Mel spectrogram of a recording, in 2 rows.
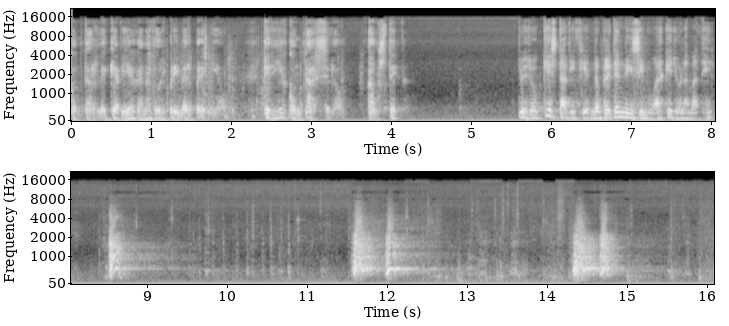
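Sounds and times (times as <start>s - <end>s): dog barking: 8.5s - 9.4s, 11.5s - 12.8s, 14.3s - 15.3s.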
